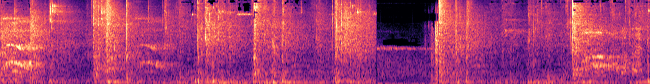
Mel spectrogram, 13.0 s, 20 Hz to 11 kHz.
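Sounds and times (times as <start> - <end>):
low gym room noise: 8.6 - 13.0.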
